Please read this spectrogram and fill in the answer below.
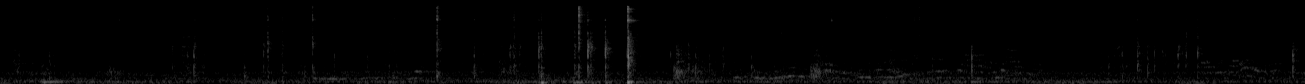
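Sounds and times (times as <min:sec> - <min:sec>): mechanical keyboard keystrokes: 0:04.3 - 0:07.2, 0:11.0 - 0:12.1.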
